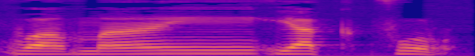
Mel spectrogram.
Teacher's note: تفخیم کے ساتھ را کو پڑھیں گے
